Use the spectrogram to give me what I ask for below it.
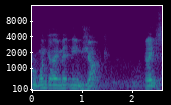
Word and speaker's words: Jacques: Oh yeah, I remember one guy I met named Jacques, and I just called him Jacques.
